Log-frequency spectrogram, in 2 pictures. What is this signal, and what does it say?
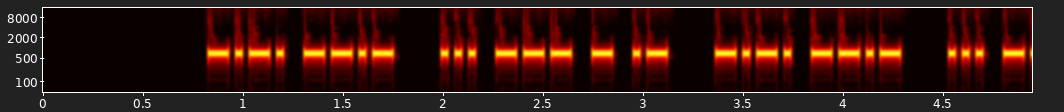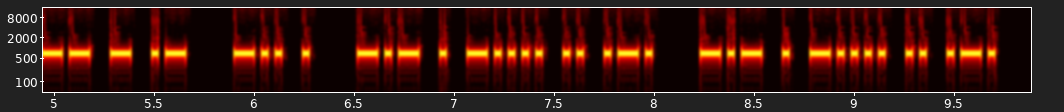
Morse code, heard as a keyed tone, about 36 wpm, 690 Hz. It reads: CQ SOTA CQ SOTA DE KE6IR KE6IR
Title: SOTA QSO Practice 35wpm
